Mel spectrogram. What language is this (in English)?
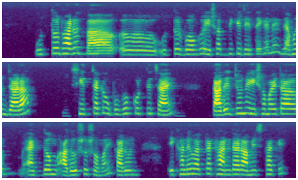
Bangla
